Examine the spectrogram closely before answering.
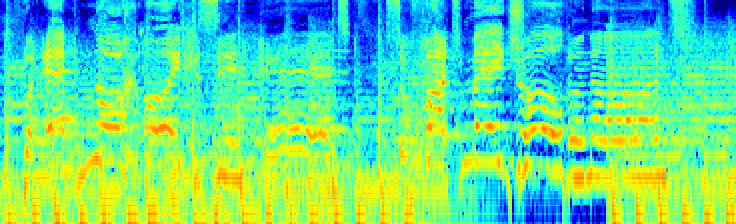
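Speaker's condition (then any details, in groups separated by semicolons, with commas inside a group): No condition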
